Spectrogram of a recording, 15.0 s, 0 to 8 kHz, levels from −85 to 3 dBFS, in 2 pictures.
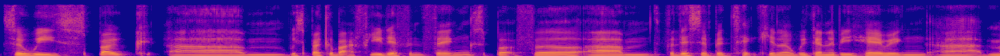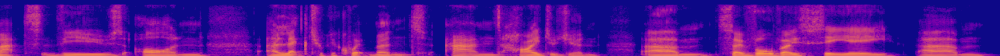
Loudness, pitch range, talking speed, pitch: -26 LUFS, 105-125 Hz, 145 wpm, 110 Hz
